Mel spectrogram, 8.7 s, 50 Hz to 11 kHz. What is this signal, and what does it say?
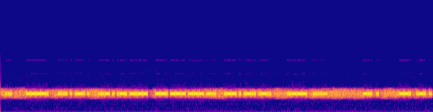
Morse code, heard as a keyed tone, about 48 wpm, spaced as for 41 wpm, 600 Hz, with radio noise. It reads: S9 HERE VERY GOOD WELL 24 DEGRE
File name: archived / CRSnet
